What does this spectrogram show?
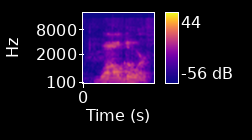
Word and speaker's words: Waldorf: damn it now I said it wrong WF Waldorf yeah they're perfect they're taped up y uh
